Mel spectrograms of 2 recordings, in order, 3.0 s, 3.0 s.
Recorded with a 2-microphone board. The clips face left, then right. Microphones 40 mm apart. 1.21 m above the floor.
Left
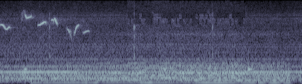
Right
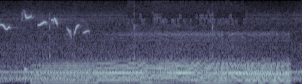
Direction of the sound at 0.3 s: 35° right (ahead or behind).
